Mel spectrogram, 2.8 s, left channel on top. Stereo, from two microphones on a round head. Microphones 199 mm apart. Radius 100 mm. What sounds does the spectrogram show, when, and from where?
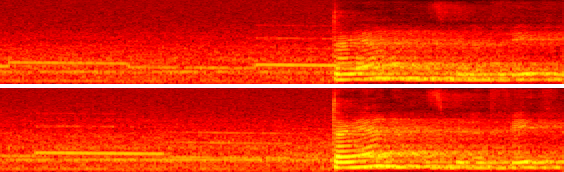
1.7 s a woman speaking: 35° right (ahead or behind), 1.0 m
